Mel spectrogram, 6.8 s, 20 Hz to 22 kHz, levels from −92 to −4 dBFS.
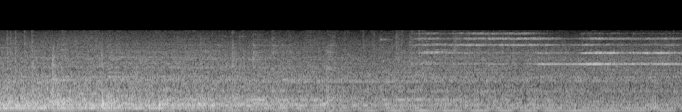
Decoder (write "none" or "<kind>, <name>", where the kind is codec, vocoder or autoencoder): none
